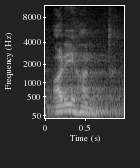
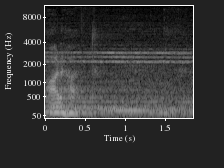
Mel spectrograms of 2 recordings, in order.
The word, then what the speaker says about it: Arihant: actually in they consider they pronounce his name as arihant but bhagavatam describes him as King arhat which also means arihant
